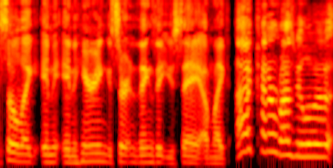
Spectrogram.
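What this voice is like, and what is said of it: American accent. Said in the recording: “American accent. That's what I hear.”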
